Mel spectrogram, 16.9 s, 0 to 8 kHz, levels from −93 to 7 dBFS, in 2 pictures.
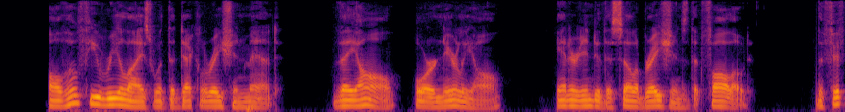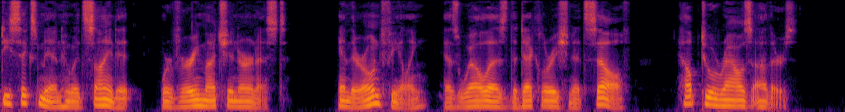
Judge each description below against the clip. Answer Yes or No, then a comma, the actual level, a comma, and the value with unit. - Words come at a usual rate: Yes, average, 165 wpm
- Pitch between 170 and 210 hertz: No, low, 105 Hz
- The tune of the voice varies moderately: Yes, average, 3.0 semitones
